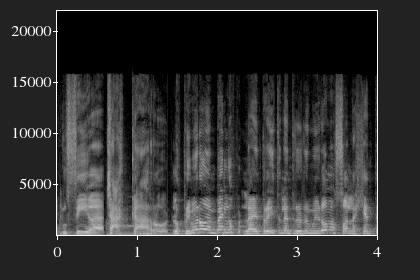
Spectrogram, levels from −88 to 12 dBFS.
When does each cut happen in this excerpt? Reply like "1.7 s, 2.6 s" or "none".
1.2 s

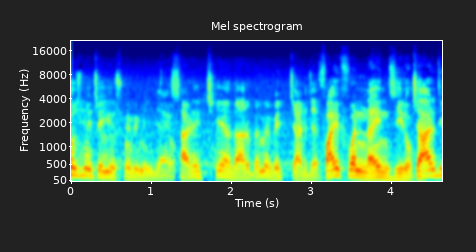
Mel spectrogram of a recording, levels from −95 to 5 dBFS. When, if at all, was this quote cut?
1.3 s, 3.1 s

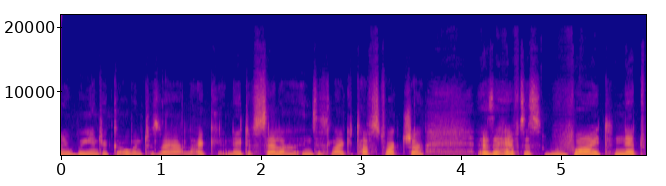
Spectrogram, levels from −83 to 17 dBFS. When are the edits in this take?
none

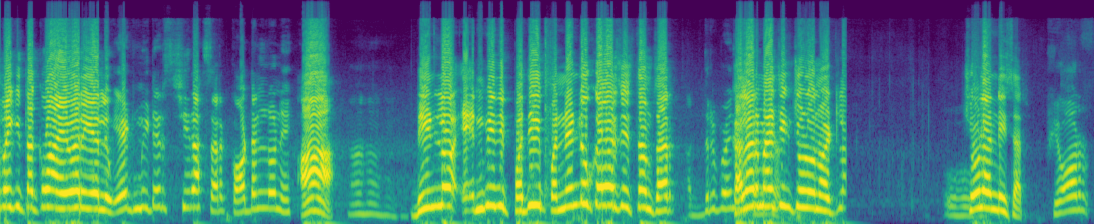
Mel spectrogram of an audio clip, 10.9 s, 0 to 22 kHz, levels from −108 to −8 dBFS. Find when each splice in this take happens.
8.4 s

